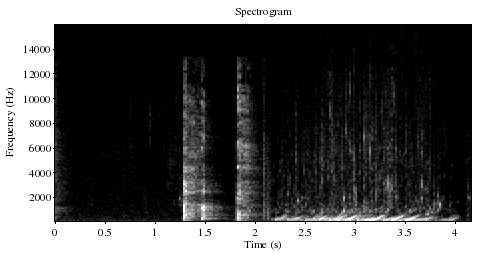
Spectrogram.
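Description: A woman coughing twice sharply, then clearing her throat in a rasping run, after eating Flamin' Hot Cheetos that she says burned her mouth.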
